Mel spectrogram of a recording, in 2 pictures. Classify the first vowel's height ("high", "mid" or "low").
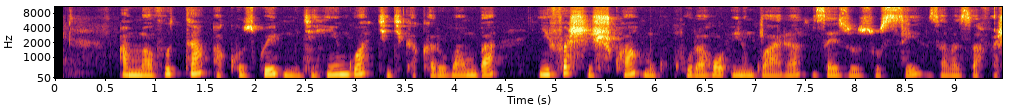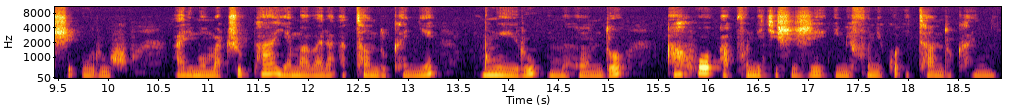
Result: low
